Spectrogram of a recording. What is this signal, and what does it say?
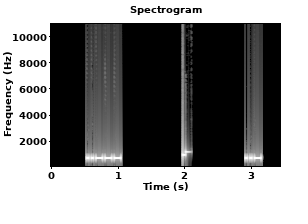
Morse code, heard as a keyed tone, about 36 wpm, 700 Hz. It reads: 2 U
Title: Single Letter-Number Alt 35wpm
